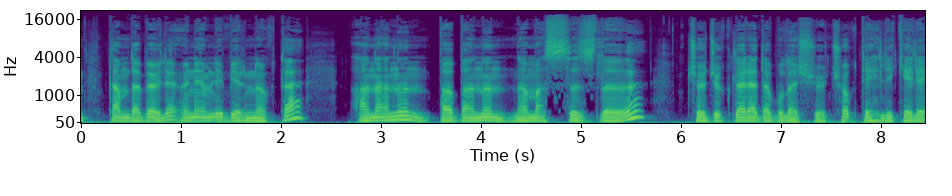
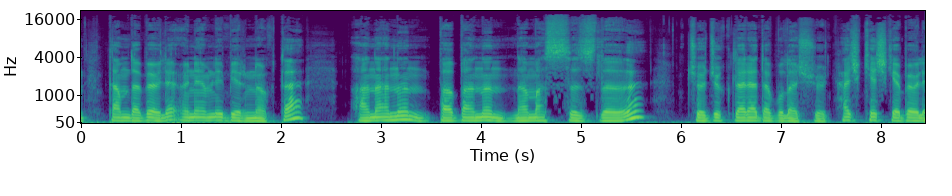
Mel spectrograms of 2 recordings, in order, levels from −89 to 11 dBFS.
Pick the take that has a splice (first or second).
second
